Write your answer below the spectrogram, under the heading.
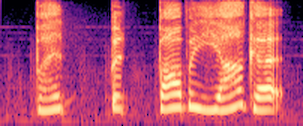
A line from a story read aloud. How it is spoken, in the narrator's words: Vasilisa stammered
